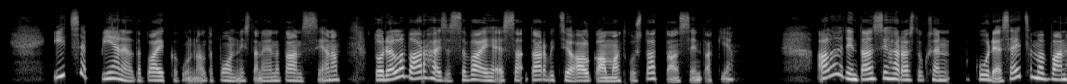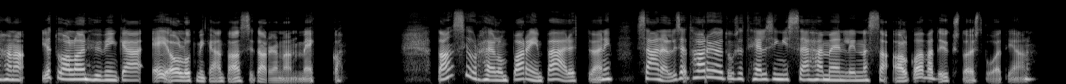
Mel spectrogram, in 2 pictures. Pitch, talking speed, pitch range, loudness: 215 Hz, 100 wpm, 190-250 Hz, -19 LUFS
